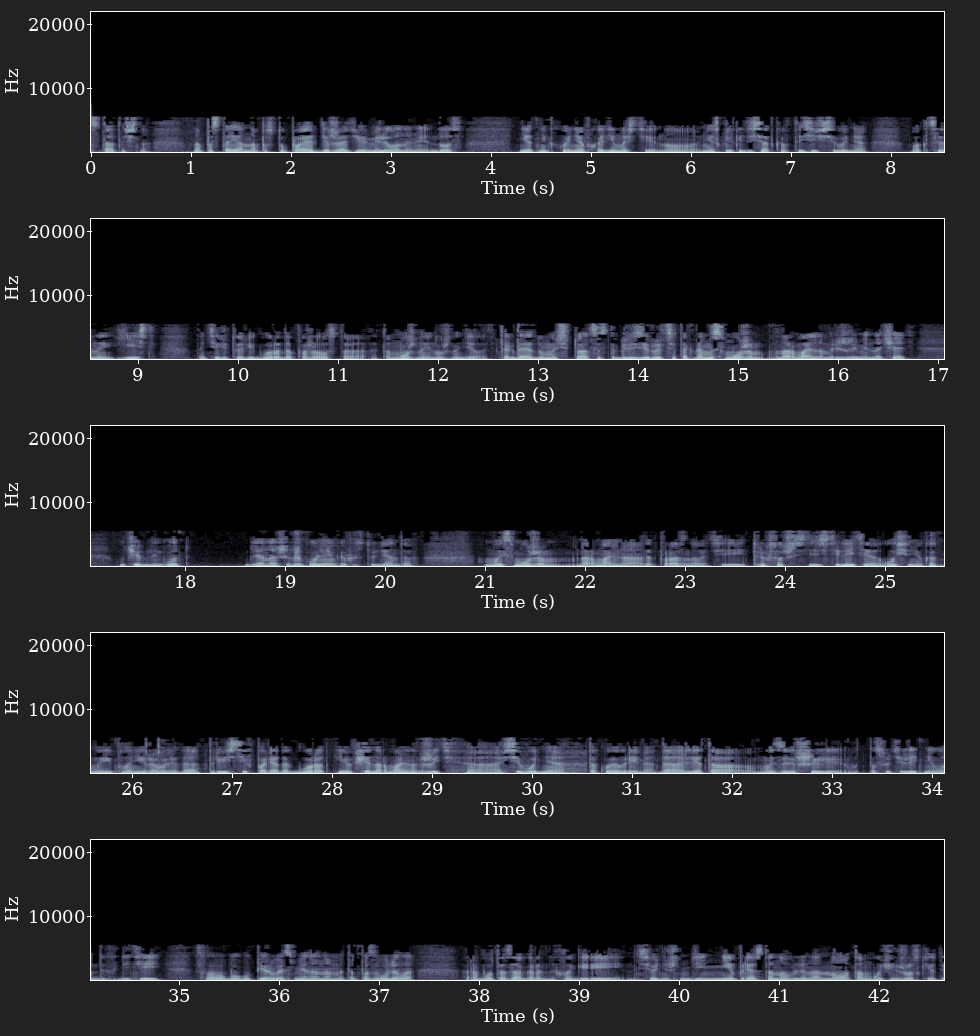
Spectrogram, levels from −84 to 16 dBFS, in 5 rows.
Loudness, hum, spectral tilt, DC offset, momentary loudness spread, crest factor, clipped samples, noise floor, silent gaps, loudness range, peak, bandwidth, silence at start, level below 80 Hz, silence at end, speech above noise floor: -18 LUFS; none; -11.5 dB/octave; under 0.1%; 8 LU; 16 dB; under 0.1%; -51 dBFS; none; 3 LU; -2 dBFS; 5.8 kHz; 0 s; -28 dBFS; 0 s; 33 dB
